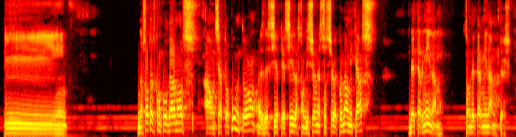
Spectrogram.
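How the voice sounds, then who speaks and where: A man lecturing a group in a language that is not his first, stopping often to search for words and correct himself. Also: mid-range voice. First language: not Spanish. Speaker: workshop speaker. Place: meeting hall with an audience.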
